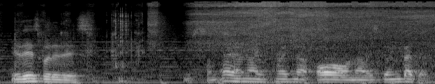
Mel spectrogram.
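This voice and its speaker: The talking is at a moderate pace. There is music in the background. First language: not English. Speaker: tech YouTuber. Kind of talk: tutorial. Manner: casual, halting.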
